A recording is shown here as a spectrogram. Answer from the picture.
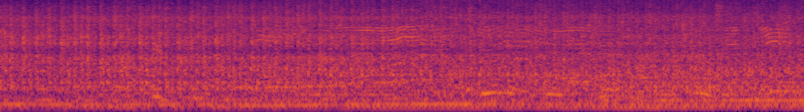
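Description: Box truck's engine running steadily at low speed, a low even hum, as the truck moves off. Faint voices in the background.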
